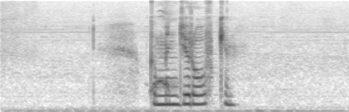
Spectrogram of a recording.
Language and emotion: Russian, neutral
